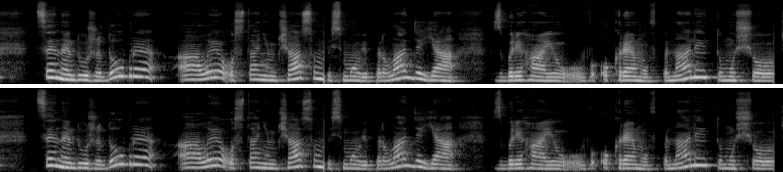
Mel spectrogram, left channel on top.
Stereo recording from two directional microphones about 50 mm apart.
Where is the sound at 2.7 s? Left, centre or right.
Centre.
